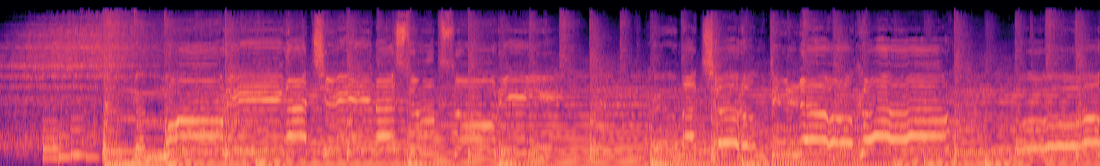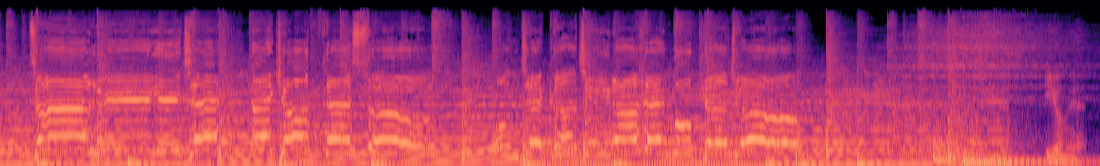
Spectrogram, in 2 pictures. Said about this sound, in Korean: 저 개인적으로 뭐 좋아하는 노래긴 한데. 아, 음, 굉장히 로맨틱한 노래인데.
